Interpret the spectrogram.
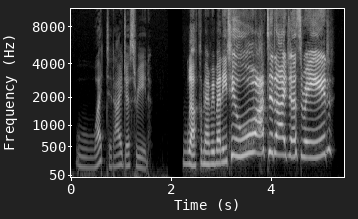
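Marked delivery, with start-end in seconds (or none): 2.2-5.1 effortful, forced high energy, loud, rising pitch. Podcast host opening the show while having no energy, forced high energy. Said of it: "I'm trying to be high energy".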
